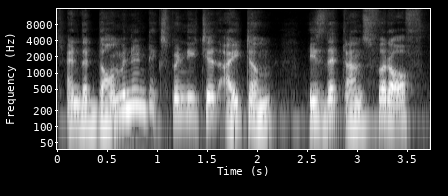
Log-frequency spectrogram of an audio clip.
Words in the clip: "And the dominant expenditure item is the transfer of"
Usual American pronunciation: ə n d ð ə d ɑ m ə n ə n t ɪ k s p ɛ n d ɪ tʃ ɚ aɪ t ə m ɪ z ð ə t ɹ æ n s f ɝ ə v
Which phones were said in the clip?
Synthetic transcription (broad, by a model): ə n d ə d ɑ m ə n ə n t ɪ k s p ɛ n d ɪ tʃ ɚ aɪ t ə m ɪ z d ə t ɹ æ n s f ɝ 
